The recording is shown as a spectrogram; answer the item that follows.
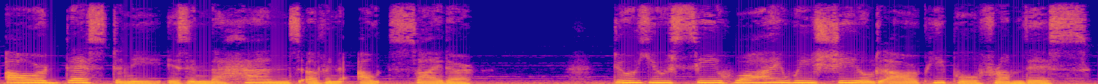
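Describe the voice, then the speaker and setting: A woman's voice: mid-range voice, measured pace, mellow, soft background music, close to an everyday voice. An actress playing a stern, distrustful female alien council leader in a video game, formal and grave. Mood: grave foreboding. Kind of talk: video game cutscene acting.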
